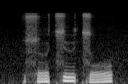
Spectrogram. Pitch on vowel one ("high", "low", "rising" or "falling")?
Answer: low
